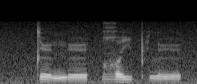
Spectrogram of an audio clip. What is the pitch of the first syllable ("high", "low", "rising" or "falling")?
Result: falling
